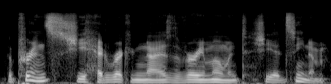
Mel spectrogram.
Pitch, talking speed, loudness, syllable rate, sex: 110 Hz, 215 wpm, -20 LUFS, 5.8 syllables/s, male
